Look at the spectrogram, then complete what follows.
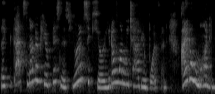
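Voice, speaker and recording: A woman speaks loud at a fairly quick pace. Her pitch is extremely high and swings very widely. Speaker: podcast host. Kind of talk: casual chat. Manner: animated.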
